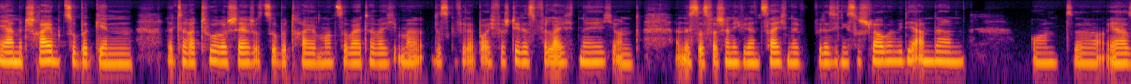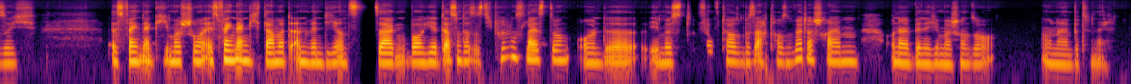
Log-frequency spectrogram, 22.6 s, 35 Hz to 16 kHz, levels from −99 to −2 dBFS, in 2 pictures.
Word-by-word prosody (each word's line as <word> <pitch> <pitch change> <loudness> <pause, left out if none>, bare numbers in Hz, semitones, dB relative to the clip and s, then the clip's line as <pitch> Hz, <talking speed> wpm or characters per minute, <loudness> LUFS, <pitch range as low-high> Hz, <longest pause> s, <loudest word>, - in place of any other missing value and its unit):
Ja, 180 -2 +4
mit 175 -1 -2
Schreiben 185 0 +4
zu 180 - +3
beginnen, 160 -1 -4 0.3
Literaturrecherche 175 -1 +1
zu - - +1
betreiben 165 0 -4
und 170 0 +3
so - - +5
weiter, 170 0 -1
weil 165 - -3
ich 165 - -10
immer 85 0 -5
das - - +1
Gefühl 60 - -9
habe: 60 - -7
„Boah, 60 - -2
ich - - -6
verstehe 185 +2 -3
das 180 -1 0
vielleicht 85 -1 -3
nicht 180 0 -4
und 155 0 -8 0.3
dann - - -8
ist - - +5
das - - +2
wahrscheinlich 175 0 0
wieder 170 0 -1
'n 170 - -7
Zeichen 175 0 +3
dafür, 170 -1 -8
dass 170 0 -3
ich 175 - -9
nicht 170 -1 +2
so 195 - -1
schlau 185 0 +2
bin 190 0 -3
wie 190 - -4
die 195 - -2
anderen.“ 185 -1 -1 0.6
Und, 170 0 -7 0.2
äh, 165 0 -5
ja, 165 - +2
also, 165 0 -2
ich 165 0 -8 0.8
es 180 - +7
fängt 185 0 +4
eigentlich - - -2
immer 185 0 +1
schon 185 +1 +5
es - - +3
fängt 205 -1 +7
eigentlich 190 -2 +2
damit 175 0 +4
an, 175 - +1
wenn 170 0 -1
die 170 +1 -4
uns 165 - +3
sagen: 170 -2 +4
„Boah, 175 0 +3
hier 175 0 0
das 175 - +5
und 200 - -3
das 185 - -3
ist - - +4
die - - -11
Prüfungsleistung 205 - 0
und, 170 -1 -5
äh, 85 0 0 0.2
ihr - - -5
müsst 170 0 +3
5.000 185 -2 -4
bis 175 0 -4
8.000 170 0 -4
Wörter 220 -1 +1
schreiben.“ 180 -1 0 0.3
Und - - -5
dann 165 -1 +2
bin 165 +1 -3
ich 160 0 -5
immer 155 -1 -4
schon 155 +1 -2
so: 155 0 -6 0.5
„Oh 170 - -6
nein, 155 -1 -5
bitte 150 0 -11
nicht.“ - - -13
170 Hz, 235 wpm, -23 LUFS, 165-185 Hz, 0.8 s, es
